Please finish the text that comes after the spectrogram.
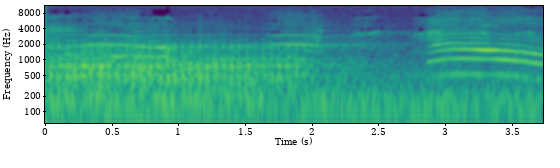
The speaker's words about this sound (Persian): یک سال است که اینجا هستم شبها تا صبح از صدای گربه بیدارم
